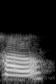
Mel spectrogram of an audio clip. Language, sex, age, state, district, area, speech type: Marathi, female, 30-45, Maharashtra, Wardha, rural, conversation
